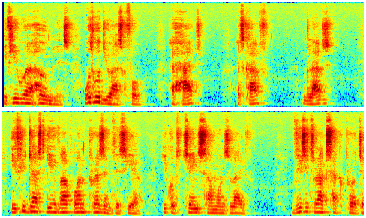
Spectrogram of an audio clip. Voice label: male greek english with greek accent charity appeal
